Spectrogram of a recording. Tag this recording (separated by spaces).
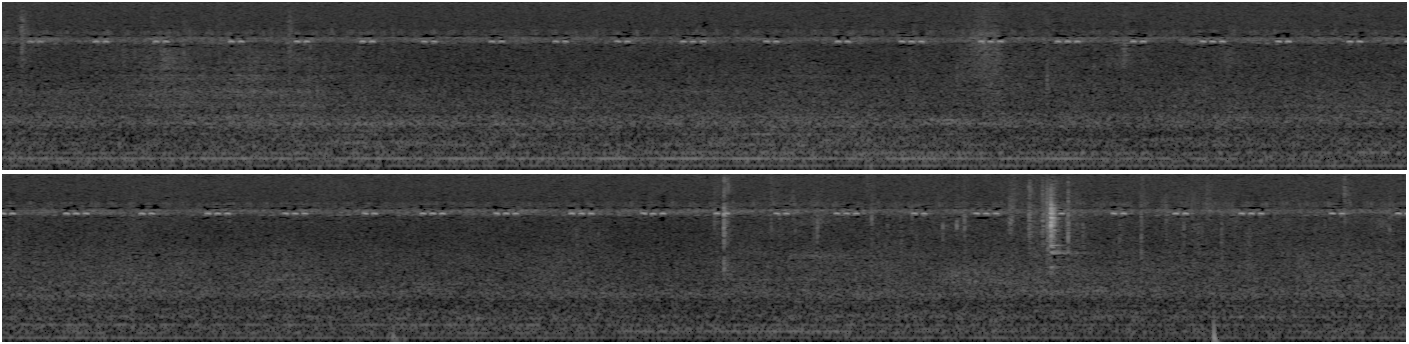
ambient cricket field-recording nature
